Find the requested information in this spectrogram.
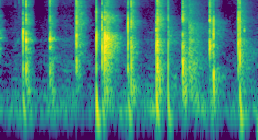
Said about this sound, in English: Damn. I never thought I'd have to clap to you fucking.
